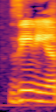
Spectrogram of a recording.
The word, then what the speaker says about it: Xenia: Is California Giant Xenia Mix. Yes, I know it's pronounced Xenia, but we say Xenia.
